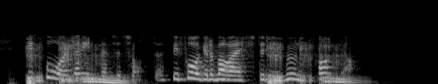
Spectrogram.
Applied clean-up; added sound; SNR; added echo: neural mask model RNNoise.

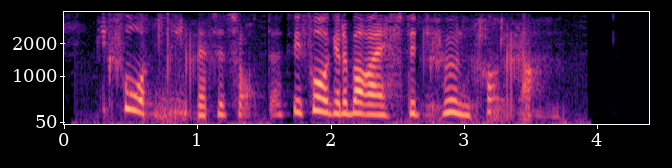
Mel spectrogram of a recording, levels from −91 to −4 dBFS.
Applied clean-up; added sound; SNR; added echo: neural separator model SepFormer WHAM!.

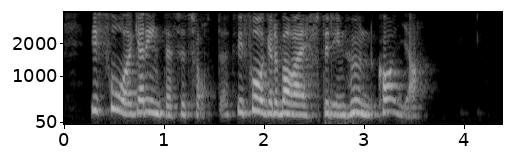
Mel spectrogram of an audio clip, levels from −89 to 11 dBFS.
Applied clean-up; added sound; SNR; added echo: none; none; none; none.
